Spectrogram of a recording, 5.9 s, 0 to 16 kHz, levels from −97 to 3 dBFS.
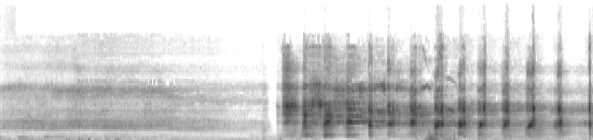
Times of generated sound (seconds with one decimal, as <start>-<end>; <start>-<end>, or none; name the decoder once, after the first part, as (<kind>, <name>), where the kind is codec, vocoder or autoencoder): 0.0-4.2 (codec, SNAC); 4.7-5.9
